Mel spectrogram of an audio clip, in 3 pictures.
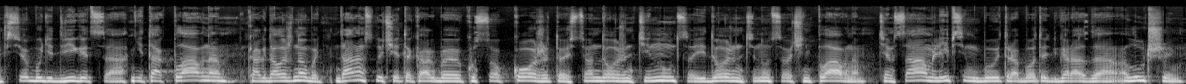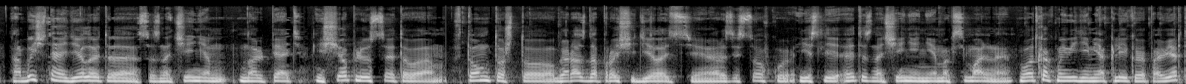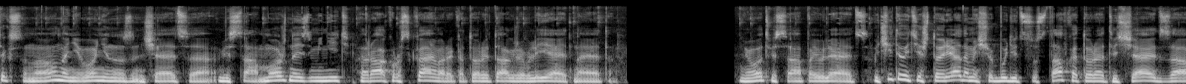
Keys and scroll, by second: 14.2 KP_5.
